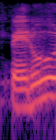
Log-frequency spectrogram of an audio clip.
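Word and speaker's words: Perú: to talk about peru the proper pronunciation is peru normally in spanish we put an accent in the u so you just have to see it peru but well it's like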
